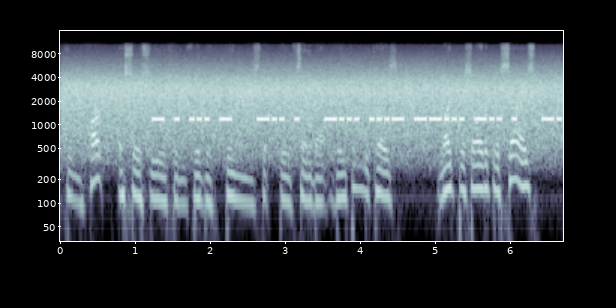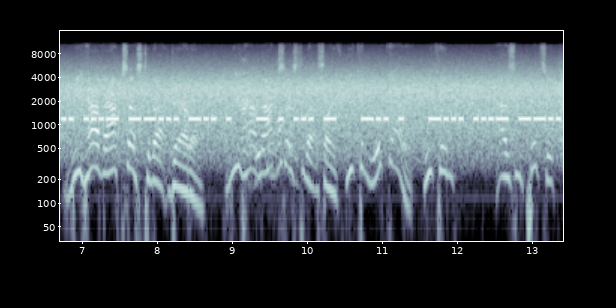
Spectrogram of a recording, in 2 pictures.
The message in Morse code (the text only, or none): TEST DE BV7DE BV7DE TEST DE …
